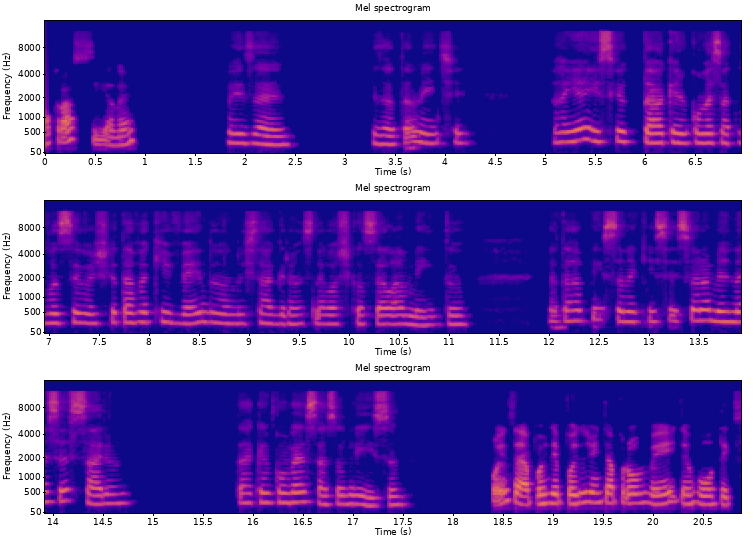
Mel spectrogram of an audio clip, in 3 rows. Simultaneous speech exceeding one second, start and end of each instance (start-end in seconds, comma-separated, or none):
none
